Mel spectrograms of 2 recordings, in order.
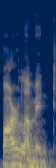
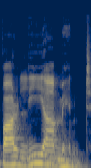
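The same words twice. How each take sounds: First: পার্লামেন্ট as PAR-la-ment; three-syllable পার্লামেন্ট, no li-a; correct pronunciation. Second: পার্লিয়ামেন্ট as par-li-a-ment; পার্লিয়ামেন্ট read syllable by syllable as written; spelling pronunciation. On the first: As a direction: say পার্লামেন্ট with the i silent. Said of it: "কিন্তু উচ্চারণ হবে". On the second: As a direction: sound out the i in পার্লিয়ামেন্ট. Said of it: "এখানে লেখা আছে". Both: Shown as a demonstration.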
